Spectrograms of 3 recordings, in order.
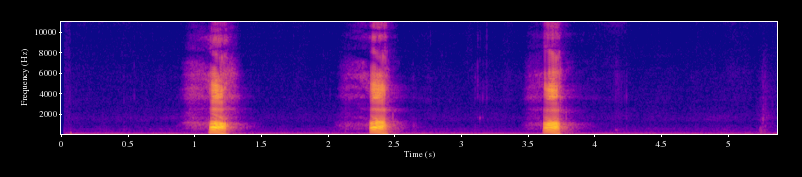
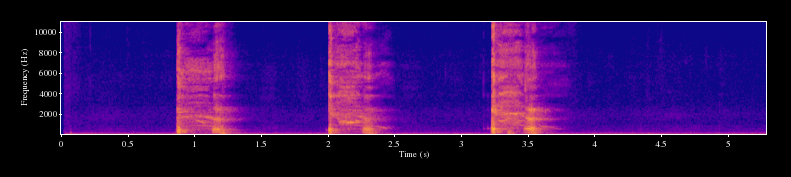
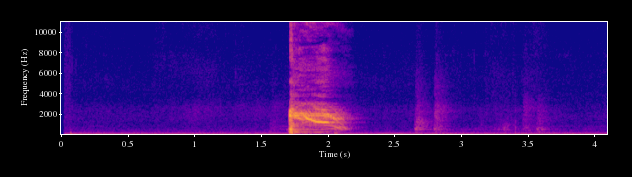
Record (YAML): exhalation_length: 5.4 s
exhalation_amplitude: 25430
exhalation_signal_mean_std_ratio: 0.21
three_cough_length: 5.3 s
three_cough_amplitude: 11401
three_cough_signal_mean_std_ratio: 0.33
cough_length: 4.1 s
cough_amplitude: 9638
cough_signal_mean_std_ratio: 0.27
survey_phase: beta (2021-08-13 to 2022-03-07)
age: 45-64
gender: Male
wearing_mask: 'No'
symptom_none: true
smoker_status: Never smoked
respiratory_condition_asthma: false
respiratory_condition_other: false
recruitment_source: Test and Trace
submission_delay: 0 days
covid_test_result: Negative
covid_test_method: LFT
